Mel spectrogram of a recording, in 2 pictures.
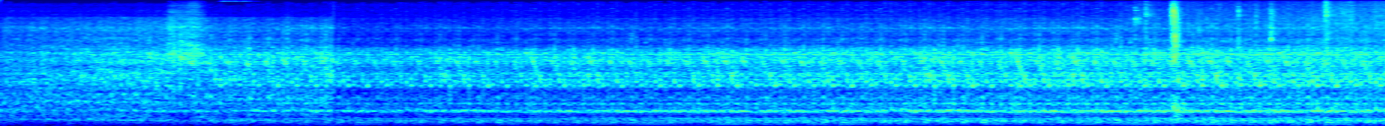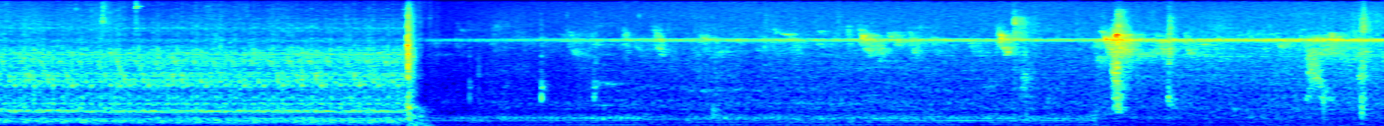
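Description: A car engine running steadily, heard from inside the cabin, growing slowly louder for about fifteen seconds and then cutting off suddenly. A quieter background follows, with a thin steady high whine and a few light clicks.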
